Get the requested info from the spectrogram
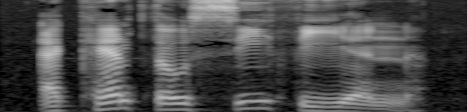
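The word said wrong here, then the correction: acanthocephalan: A-C-A-N-T-H-O-C-E-P-H-A. Oh, that's an L. L-A-N. Acanthocephalin. And I'm just going to check the pronunciation. Acanthocephalin. Yep.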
